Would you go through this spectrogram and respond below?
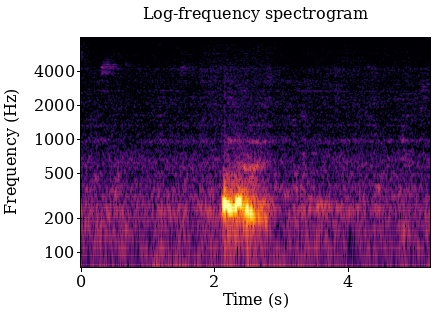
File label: Female Voice whos in here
